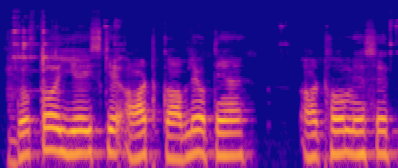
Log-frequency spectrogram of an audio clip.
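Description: Metal bolts clink together in a hand.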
